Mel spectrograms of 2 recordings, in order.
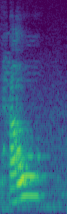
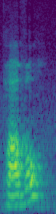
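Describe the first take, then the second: First: The middle consonant is a W sound. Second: The middle consonant is a V sound.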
